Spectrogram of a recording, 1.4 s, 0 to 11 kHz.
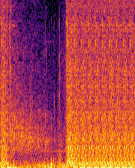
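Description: Rapid automatic MP9 submachine gun fire in a Counter-Strike match, a dense sustained burst that starts abruptly partway through and carries loud and close to the end.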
